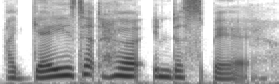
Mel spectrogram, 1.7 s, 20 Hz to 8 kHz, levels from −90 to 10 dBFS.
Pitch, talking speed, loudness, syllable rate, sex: 190 Hz, 205 wpm, -17 LUFS, 4.5 syllables/s, female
